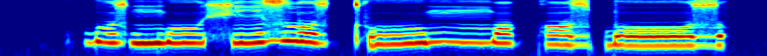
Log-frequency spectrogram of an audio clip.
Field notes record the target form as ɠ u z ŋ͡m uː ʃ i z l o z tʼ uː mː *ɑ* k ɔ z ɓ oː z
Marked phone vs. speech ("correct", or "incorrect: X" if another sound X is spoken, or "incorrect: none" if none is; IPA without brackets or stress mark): incorrect: ɔ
